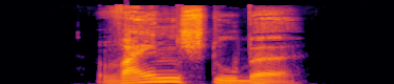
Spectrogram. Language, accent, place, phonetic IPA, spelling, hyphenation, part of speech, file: German, Germany, Berlin, [ˈvaɪ̯nˌʃtuːbə], Weinstube, Wein‧stu‧be, noun, De-Weinstube.ogg
- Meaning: wine bar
